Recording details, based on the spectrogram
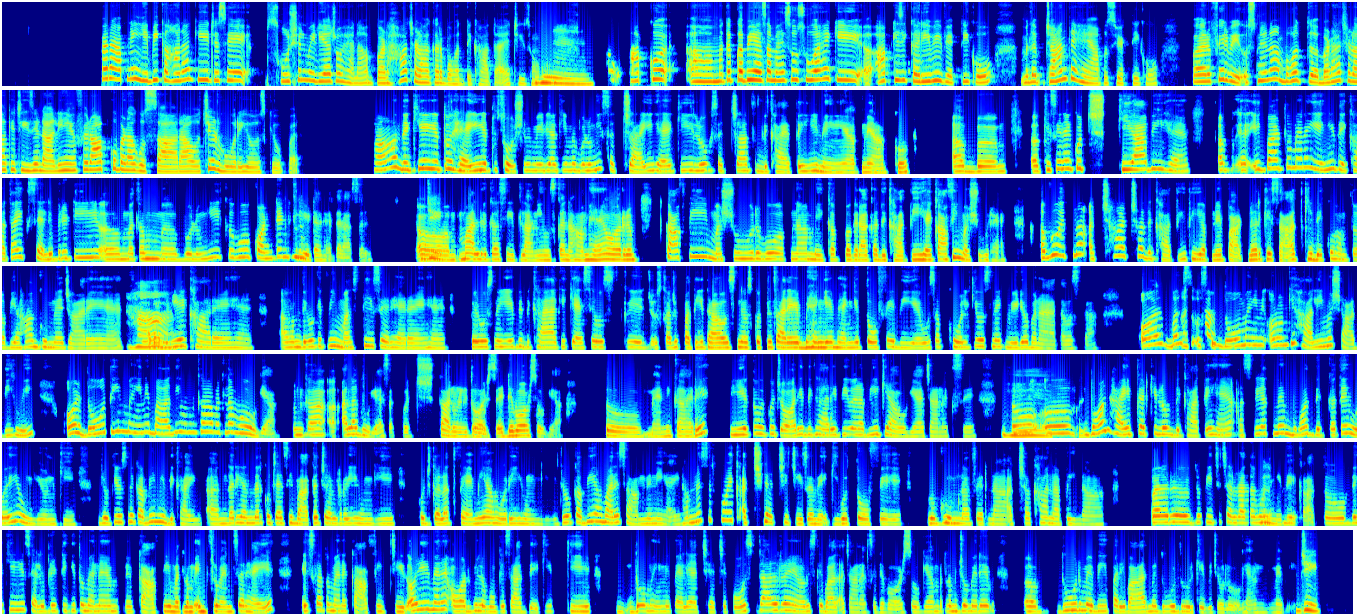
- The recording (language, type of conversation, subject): Hindi, podcast, सोशल मीडिया देखने से आपका मूड कैसे बदलता है?
- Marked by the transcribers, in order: tapping; other background noise; in English: "सेलिब्रिटी"; "मतलब" said as "मतलम"; in English: "कॉन्टेंट क्रिएटर"; in English: "मेकअप"; in English: "पार्टनर"; in English: "डिवोर्स"; in English: "हाइप"; in English: "सेलिब्रिटी"; in English: "इन्फ्लुएंसर"; in English: "डिवोर्स"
